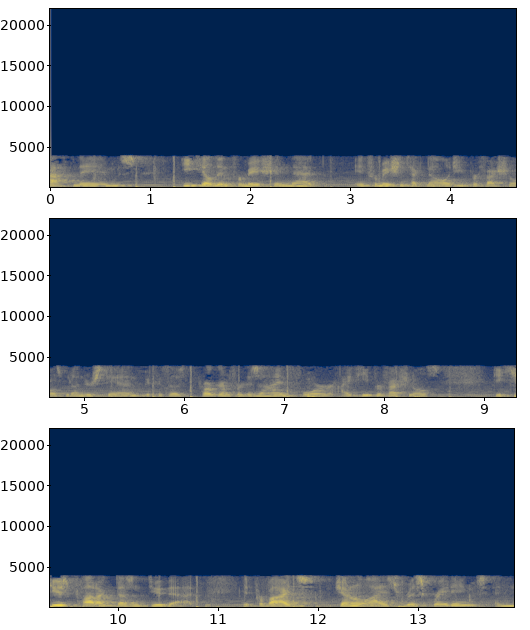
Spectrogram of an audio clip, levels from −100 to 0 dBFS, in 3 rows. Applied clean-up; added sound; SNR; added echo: none; Walk, footsteps + Musical instrument; 14 dB; none.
